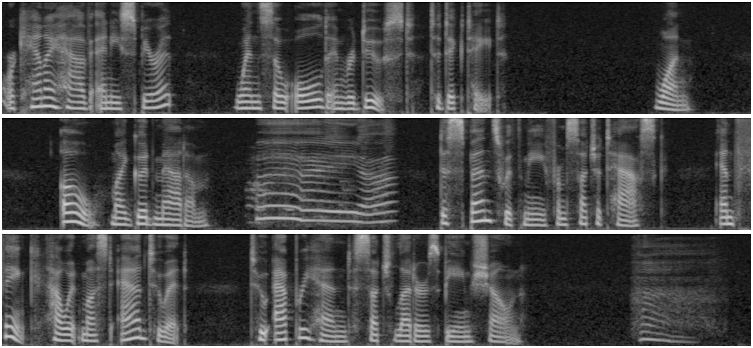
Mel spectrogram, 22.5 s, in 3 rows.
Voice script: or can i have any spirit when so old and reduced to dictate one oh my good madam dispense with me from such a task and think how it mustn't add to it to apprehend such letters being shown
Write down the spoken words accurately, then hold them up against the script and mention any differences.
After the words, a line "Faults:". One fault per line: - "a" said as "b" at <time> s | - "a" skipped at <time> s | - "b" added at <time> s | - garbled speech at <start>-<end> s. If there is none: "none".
or can i have any spirit when so old and reduced to dictate one oh my good madam dispense with me from such a task and think how it must add to it to apprehend such letters being shown
Faults:
- "mustn't" said as "must" at 15.8 s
